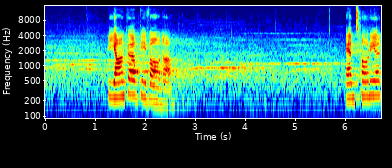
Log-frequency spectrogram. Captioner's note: audience cheers; audience cheers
